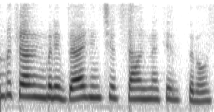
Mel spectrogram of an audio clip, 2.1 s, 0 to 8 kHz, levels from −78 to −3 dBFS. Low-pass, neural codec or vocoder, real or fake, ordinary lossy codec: 7.2 kHz; codec, 16 kHz, 0.5 kbps, FunCodec, trained on Chinese and English, 25 frames a second; fake; none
